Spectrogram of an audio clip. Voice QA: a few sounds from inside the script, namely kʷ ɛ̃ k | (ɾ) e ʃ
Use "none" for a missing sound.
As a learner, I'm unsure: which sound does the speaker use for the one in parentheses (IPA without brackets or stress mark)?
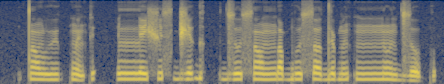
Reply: lː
